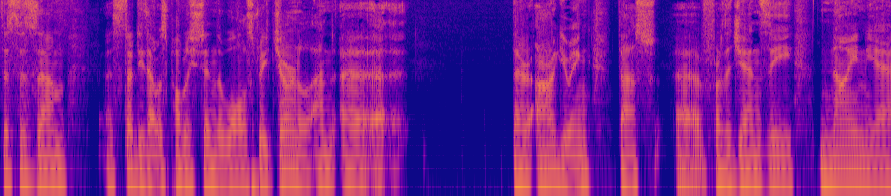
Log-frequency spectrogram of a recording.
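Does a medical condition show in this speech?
No.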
